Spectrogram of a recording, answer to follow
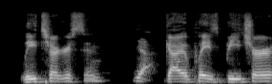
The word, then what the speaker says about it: Tergesen: Is that how you pronounce his name? Lee Tergesen?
